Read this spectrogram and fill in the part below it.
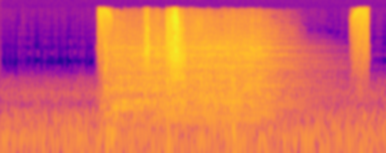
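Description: A sharp slashing burst from a game as a character is killed.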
